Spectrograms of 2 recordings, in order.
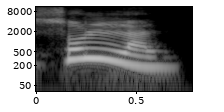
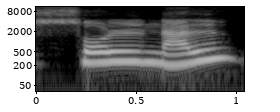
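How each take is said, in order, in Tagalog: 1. Ang mga katinig sa gitna ay binibigkas na l at l. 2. Ang mga katinig sa gitna ay binibigkas na l at n. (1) "magiging sollal" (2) "Sasabihin mong solnal"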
